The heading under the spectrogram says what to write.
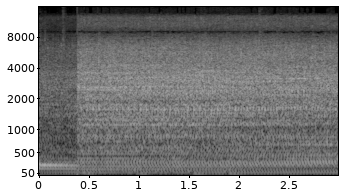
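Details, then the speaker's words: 1994 Mazda Eunos Roadster after new ignition leads fitted: loud, uneven lumpy running that never settles into smooth idle, sounds awful; misfiring, new leads made no difference, pulling a lead changes nothing. "Well, new leads are in, so let's crank her up and see what happens. That sounds awful."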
